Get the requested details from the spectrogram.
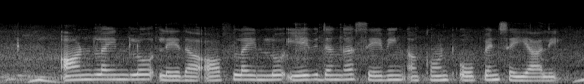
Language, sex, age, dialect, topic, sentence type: Telugu, female, 18-24, Southern, banking, question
